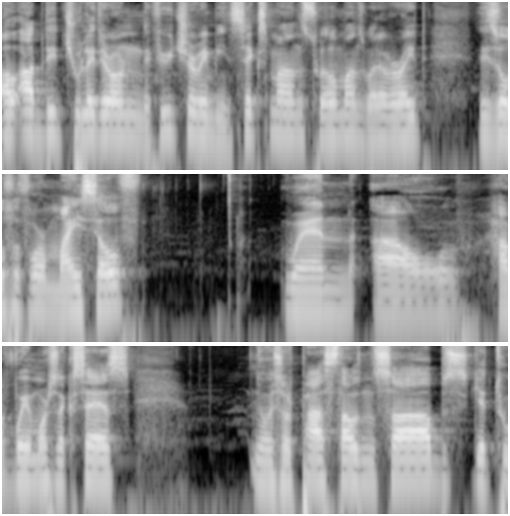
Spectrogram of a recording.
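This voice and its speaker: A man's fairly high voice at a moderate pace, with long, frequent pauses. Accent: Greek. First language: Greek. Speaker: self-improvement vlogger. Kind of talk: casual vlog monologue. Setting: outdoors on apartment balcony. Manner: casual, filler-heavy, swearing.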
